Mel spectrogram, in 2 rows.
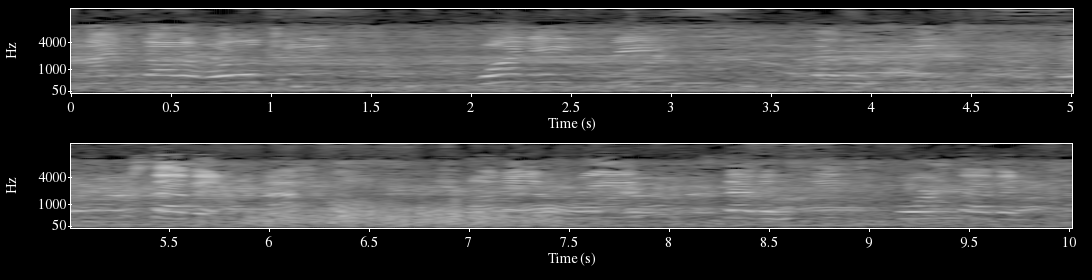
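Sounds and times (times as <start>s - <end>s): people talking: 0.0s - 1.4s, 2.0s - 10.0s
low outdoor rumble: 0.0s - 10.0s.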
